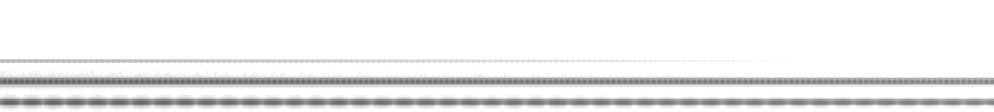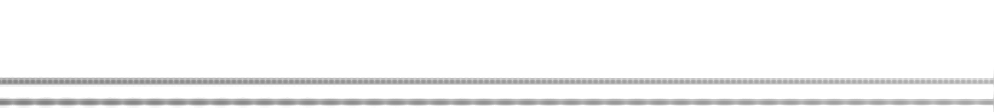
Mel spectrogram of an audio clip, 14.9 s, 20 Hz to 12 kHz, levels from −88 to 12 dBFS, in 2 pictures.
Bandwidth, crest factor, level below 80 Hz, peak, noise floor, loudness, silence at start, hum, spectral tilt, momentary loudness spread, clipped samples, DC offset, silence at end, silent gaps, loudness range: 1.9 kHz; 16 dB; under -90 dBFS; -22 dBFS; -57 dBFS; -37 LUFS; 0 s; none; 1 dB/octave; 22 LU; under 0.1%; under 0.1%; 0 s; none; 18 LU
